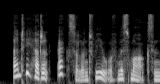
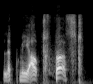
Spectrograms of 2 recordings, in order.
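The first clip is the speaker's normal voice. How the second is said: muffled; 3 semitones lower, slower than usual. A narrator's reading. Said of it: "came the muffled reply".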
